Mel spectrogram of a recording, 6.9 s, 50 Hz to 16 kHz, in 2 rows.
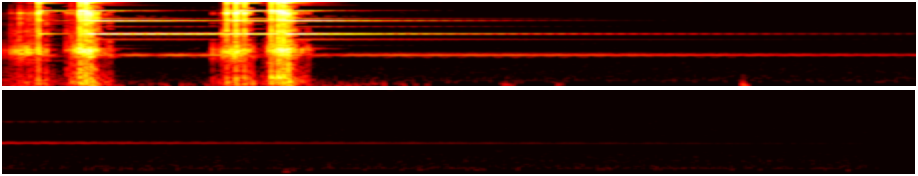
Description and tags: Bike bell 10
Bicycle bell recorded with an Oktava MK 012-01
